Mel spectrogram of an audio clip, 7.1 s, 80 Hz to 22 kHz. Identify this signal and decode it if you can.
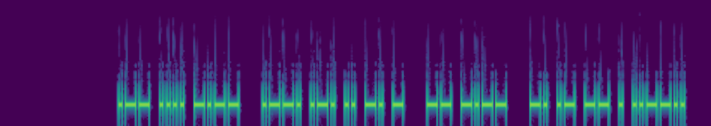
Morse code, heard as a keyed tone, about 34 wpm, 700 Hz. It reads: WHY PRINT MY NAME?
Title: Sentences from Top 1400 Words 35wpm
